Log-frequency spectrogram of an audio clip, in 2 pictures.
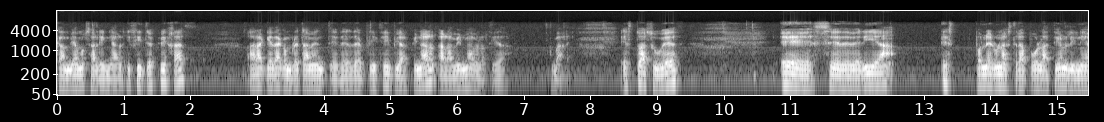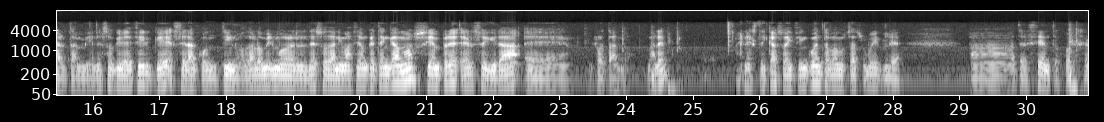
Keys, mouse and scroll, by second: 4.8 click, 6.6 click, 10.3-16.1 drag, 21.5 click, 23.9 Escape, 24.7 Escape, 26.9-30.9 drag.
